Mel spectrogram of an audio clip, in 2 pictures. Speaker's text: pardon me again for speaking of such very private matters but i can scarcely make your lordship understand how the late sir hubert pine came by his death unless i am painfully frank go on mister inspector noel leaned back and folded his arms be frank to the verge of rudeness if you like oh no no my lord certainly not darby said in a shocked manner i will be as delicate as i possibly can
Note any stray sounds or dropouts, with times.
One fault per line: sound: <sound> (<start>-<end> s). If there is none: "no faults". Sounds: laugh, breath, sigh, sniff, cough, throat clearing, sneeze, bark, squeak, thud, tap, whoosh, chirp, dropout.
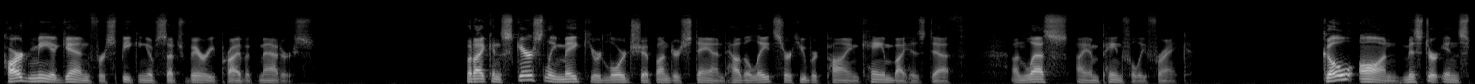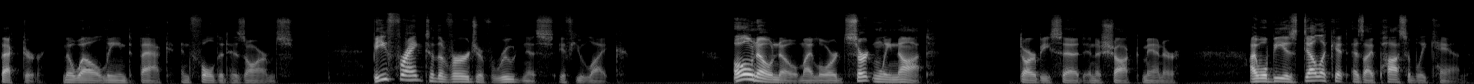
no faults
